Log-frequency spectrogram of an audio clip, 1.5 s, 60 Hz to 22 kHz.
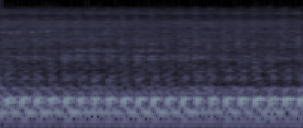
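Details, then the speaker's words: Honda Grom with BBK kit at 800 miles, cold start before teardown, slow oil leak: steady single-cylinder idle thump with light mechanical clatter and no knocks. Fires right up and runs healthy; owner notes a little lacking top end. "fires right up like I said runs fantastic it's a beast from about zero to sixty"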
